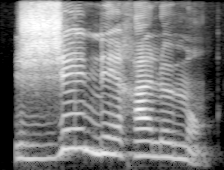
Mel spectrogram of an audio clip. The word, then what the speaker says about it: généralement: So the G has a soft pronunciation in that case, just like the je we've just seen. So the J we've just seen. So we read it like this. Généralement, usually.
